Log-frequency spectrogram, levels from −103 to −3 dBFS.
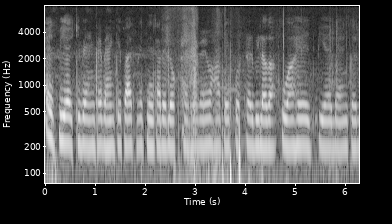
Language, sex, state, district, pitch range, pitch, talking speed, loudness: Hindi, female, Maharashtra, Washim, 200-210 Hz, 200 Hz, 230 wpm, -22 LUFS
